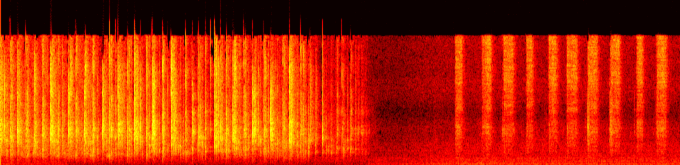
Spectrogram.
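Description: Aerosol spray-paint can of oxide primer being shaken, its mixing ball rattling rapidly for about four and a half seconds. After a short pause come slower, evenly spaced rattles, about three a second.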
